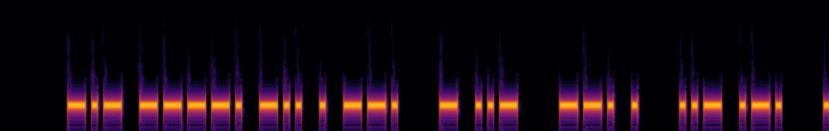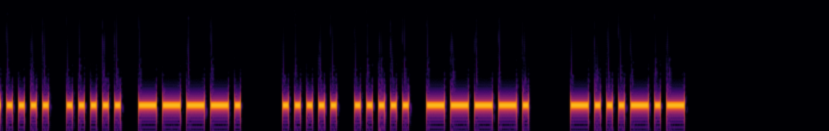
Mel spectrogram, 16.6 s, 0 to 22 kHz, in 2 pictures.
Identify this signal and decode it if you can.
Morse code, heard as a keyed tone, about 20 wpm, 700 Hz. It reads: K9DEG TU GE UR 559 559 <BK>
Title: POTA QSO Practice - 20wpm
